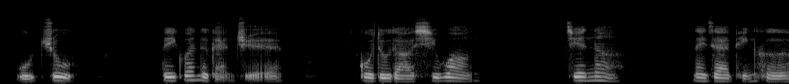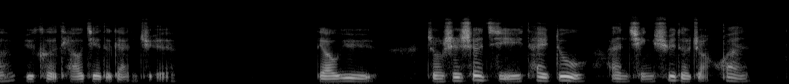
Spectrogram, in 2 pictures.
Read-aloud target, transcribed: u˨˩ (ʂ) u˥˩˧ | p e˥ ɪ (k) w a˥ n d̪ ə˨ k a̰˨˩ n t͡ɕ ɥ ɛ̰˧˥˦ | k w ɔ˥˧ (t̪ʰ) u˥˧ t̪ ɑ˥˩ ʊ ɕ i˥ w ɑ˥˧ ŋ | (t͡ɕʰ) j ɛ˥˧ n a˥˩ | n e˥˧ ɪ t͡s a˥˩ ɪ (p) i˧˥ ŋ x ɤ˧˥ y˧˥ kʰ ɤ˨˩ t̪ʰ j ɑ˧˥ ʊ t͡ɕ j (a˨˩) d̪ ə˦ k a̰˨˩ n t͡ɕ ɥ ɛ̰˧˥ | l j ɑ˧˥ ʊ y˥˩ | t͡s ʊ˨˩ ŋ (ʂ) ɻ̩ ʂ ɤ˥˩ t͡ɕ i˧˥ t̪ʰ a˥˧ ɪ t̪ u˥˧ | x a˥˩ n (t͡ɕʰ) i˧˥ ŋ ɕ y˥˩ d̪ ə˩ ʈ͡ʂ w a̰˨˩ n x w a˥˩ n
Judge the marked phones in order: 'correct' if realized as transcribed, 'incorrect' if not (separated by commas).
incorrect, correct, incorrect, incorrect, incorrect, incorrect, correct, correct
